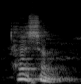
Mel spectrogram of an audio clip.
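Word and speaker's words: hasten: हो तो T silent रहेगा ई एन का उच्चारण होगा यानी एच एस टी एन इसको अपने पढ़ेंगे हैन यानी कि टी जो है वो इसमें नहीं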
